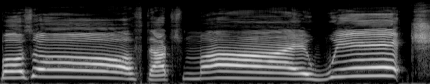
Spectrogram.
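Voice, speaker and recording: A put-on character voice sounds shrill and high in pitch. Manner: dismissive, rude.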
